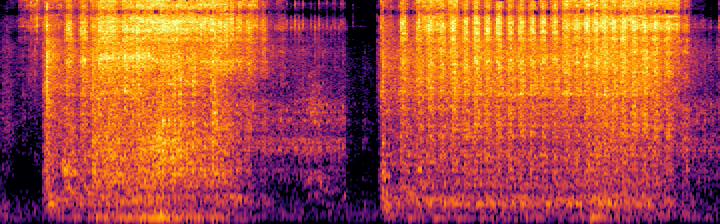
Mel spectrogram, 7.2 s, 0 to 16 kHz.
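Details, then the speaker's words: 1967 VW Beetle flat-four with varnish-filled carburetor, after new wiring terminals and cleaned points with reset gap, fed brake cleaner: cranks, catches with a rising roar, cuts, fires again into a ragged run; it starts and runs. "Keep it going. Keep going. Woohoo! She's a runner."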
